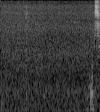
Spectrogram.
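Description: Wind buffeting the microphone, a steady low rumble, with one sharp pop of a tennis ball being struck about half a second in.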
